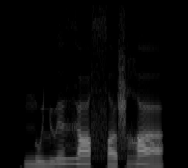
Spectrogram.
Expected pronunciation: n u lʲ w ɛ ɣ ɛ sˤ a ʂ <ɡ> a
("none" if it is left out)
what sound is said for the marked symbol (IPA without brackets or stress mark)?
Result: ʁ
